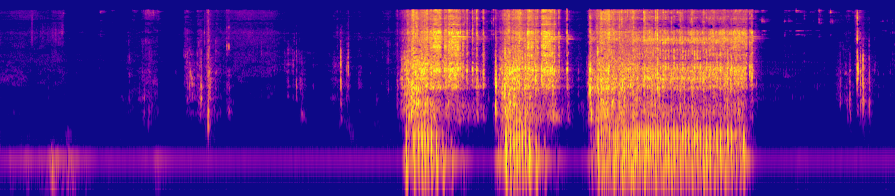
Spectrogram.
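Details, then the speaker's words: Roadside-found Homelite chainsaw after carburetor work, sat a while, started with choke and primer: fires on the pull and revs crisp and clean in short bursts, no bogging; runs like new. "it's like a brand new"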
